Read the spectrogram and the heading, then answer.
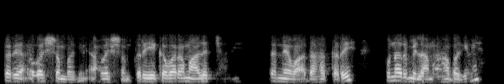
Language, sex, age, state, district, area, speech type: Sanskrit, male, 30-45, Karnataka, Bidar, urban, conversation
